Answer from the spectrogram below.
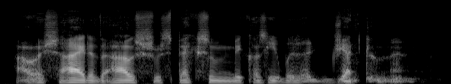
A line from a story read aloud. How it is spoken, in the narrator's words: he said in a deep voice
